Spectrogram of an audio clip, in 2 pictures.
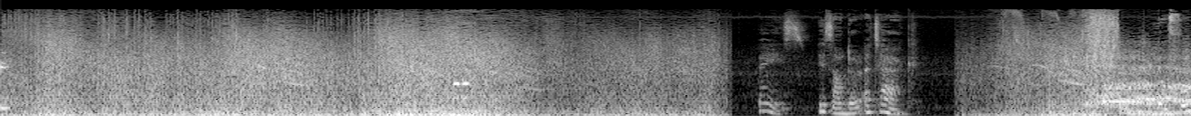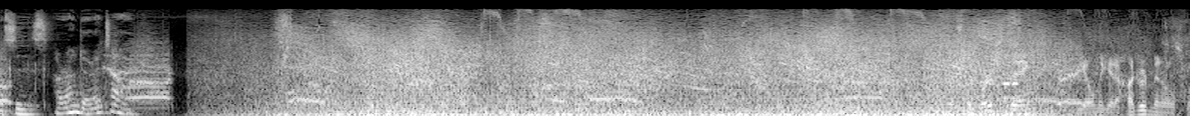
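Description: Rapid gunfire and explosions rattle in a game battle.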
